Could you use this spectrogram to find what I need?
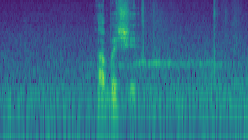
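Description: A man says a few short words.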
